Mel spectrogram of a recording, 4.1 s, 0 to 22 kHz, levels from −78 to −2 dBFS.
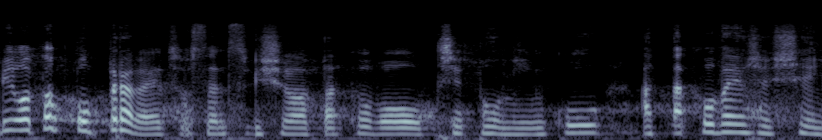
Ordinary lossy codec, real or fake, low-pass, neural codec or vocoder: AAC, 64 kbps; fake; 10.8 kHz; codec, 24 kHz, 1 kbps, SNAC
